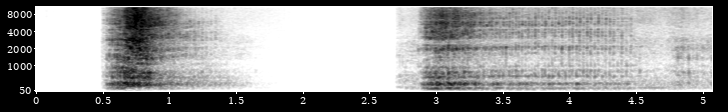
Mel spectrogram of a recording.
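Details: Lion. A lion gives two powerful roars, each a deep, gravelly burst that swells and trails off. A brief silence separates them, and the second one fades more slowly into a rumbling growl.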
